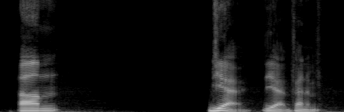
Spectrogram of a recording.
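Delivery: ordinary delivery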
